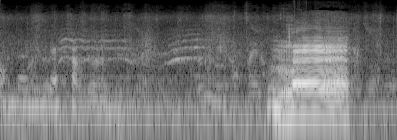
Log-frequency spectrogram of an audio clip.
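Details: A sheep being hand-fed grass gives one loud, wavering bleat after a few seconds of quiet human talk.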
